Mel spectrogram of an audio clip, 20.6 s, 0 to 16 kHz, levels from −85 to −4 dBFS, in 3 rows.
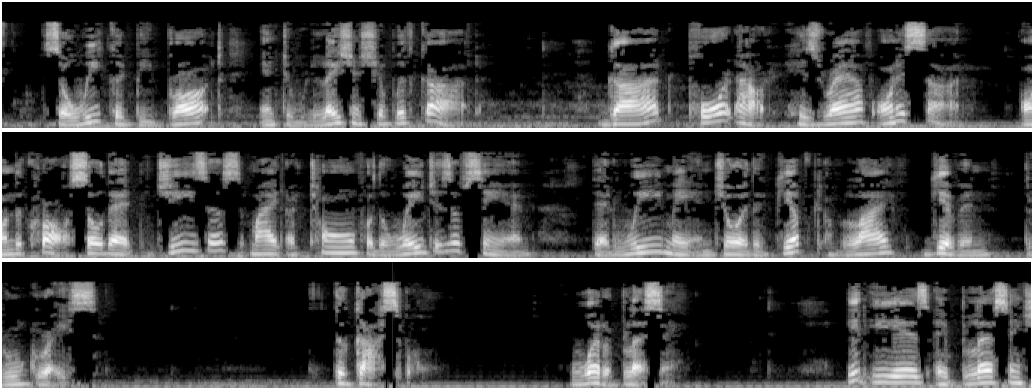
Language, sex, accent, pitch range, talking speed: English, male, American, 105-155 Hz, 145 wpm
